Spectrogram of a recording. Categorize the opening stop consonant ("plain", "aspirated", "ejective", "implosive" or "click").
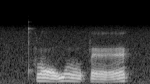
aspirated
